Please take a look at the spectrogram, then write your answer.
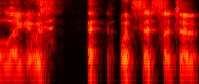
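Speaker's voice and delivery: normal talking voice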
